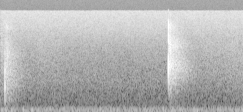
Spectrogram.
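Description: Near silence: room tone with a low hum, broken by two faint, short hisses, one at the start and one near the end.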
